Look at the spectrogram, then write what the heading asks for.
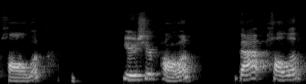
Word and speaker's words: polyp: Looks like polyup but polip.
